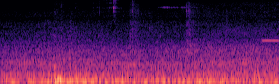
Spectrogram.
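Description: Steady low rumble of road traffic on the street.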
